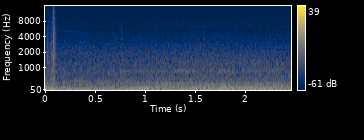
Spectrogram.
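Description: A car driving on in Los Angeles: a steady, low engine and road rumble runs throughout, with one short, sharp click at the very start and no talk.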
